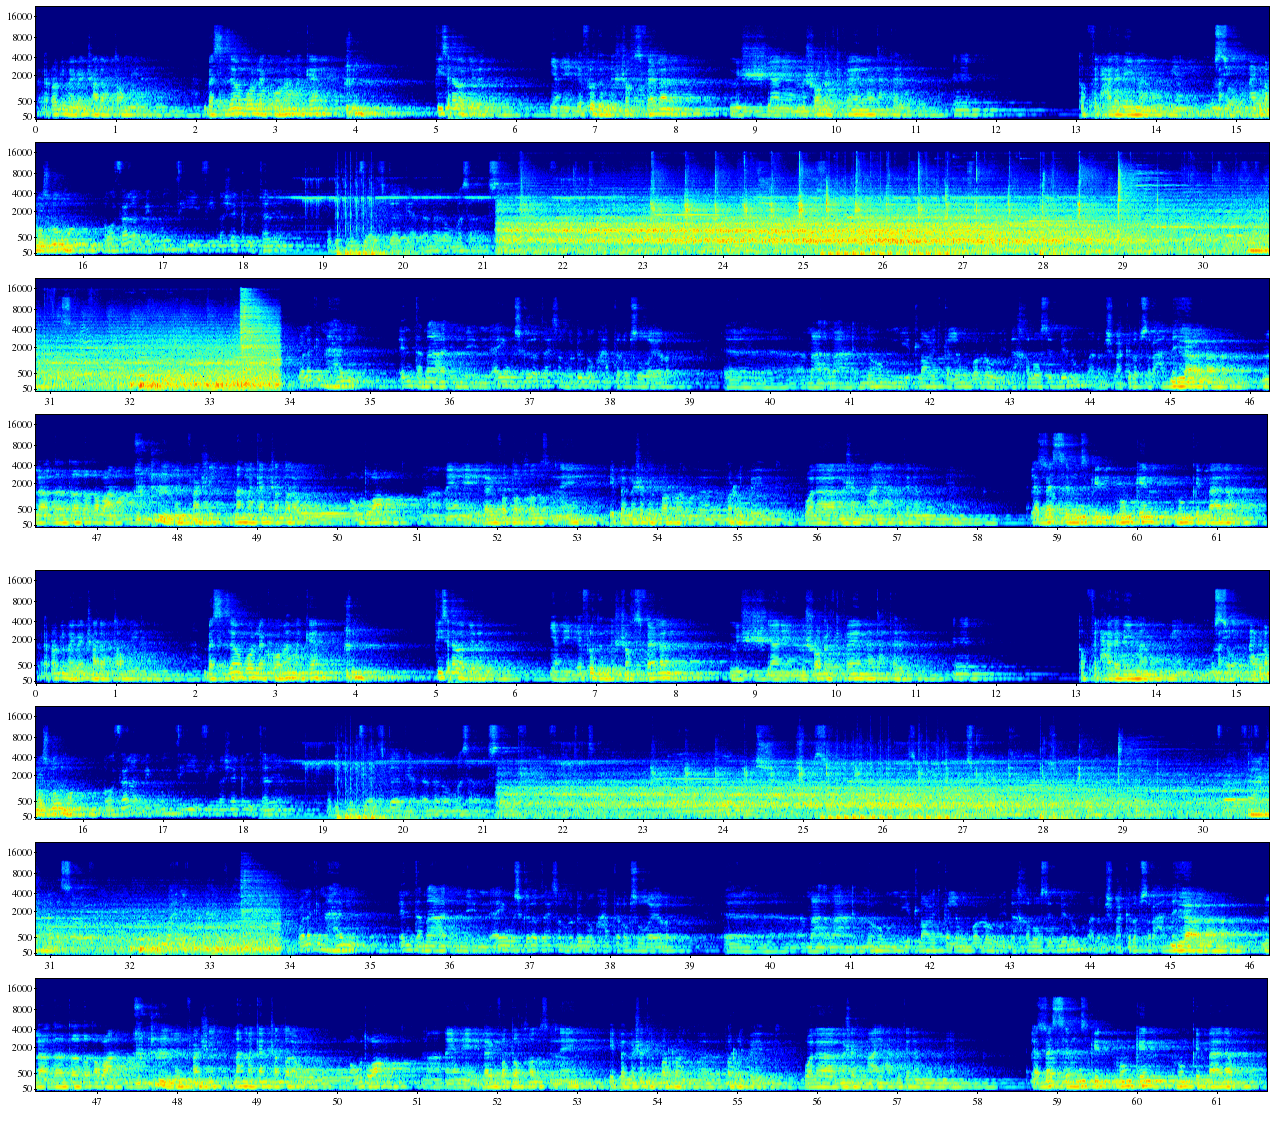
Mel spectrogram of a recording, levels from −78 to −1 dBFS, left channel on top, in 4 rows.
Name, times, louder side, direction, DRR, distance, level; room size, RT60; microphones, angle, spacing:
voice 1, 0.1-1.6 2.1-4.1 5.0-5.6 6.4-8.1 8.7-10.9 13.0-15.9 30.5-30.8 45.0-45.8 46.1-50.7 51.0-55.4 55.8-57.8 58.7-61.2, equal, 75° right, -2 dB, 3.4 m, -29 dB
voice 2, 14.6-15.8 16.3-18.5 19.0-22.8 23.2-29.4 29.7-29.8 30.2-33.7 34.1-34.9 35.4-38.8 39.4-45.5 58.7-59.0 59.3-59.4, equal, 25° right, -1 dB, 2.7 m, -37 dB
sound 1, 18.2-29.5, left 1 dB, 15° left, 2.7 m, -37 dB
sound 2, 21.2-33.9, left 7 dB, 90° left, 0.4 m, -25 dB
22.5 x 19.5 x 6.2 m, 2.3 s
head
